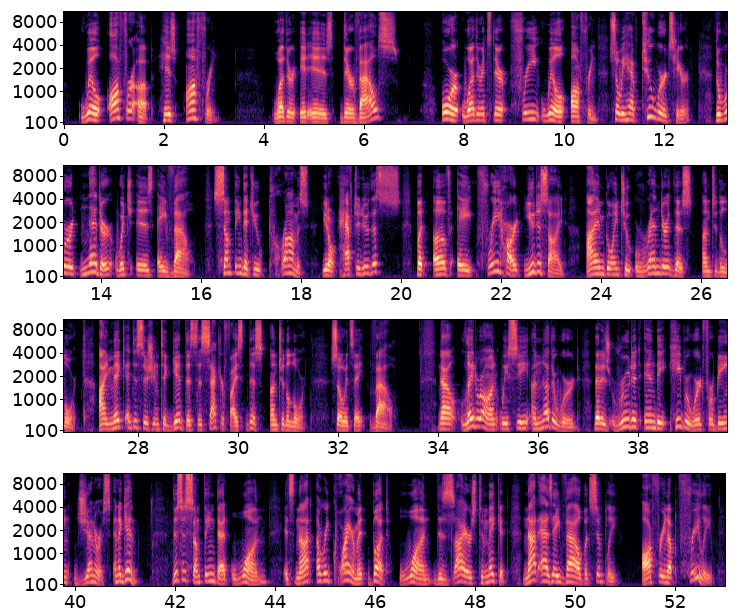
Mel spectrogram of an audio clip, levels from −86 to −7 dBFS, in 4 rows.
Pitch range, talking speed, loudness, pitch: 135-195 Hz, 130 wpm, -20 LUFS, 165 Hz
